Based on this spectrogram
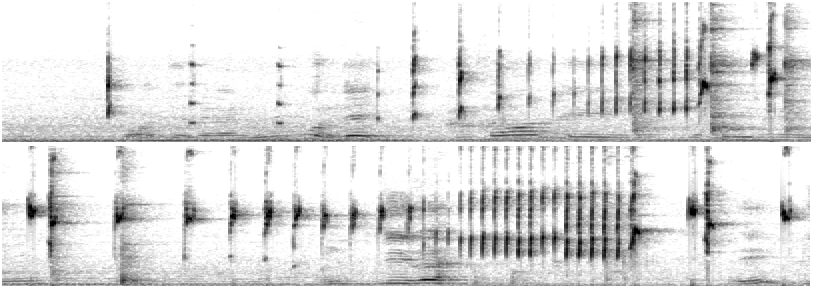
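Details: Long-tailed shrike in full varied song, used to provoke other shrikes into singing. Sharp high chips and clicks come in an uneven, quickening series. Low murmuring voices and laughter sit underneath in the first half.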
